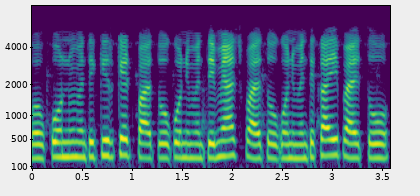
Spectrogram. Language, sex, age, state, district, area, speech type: Marathi, female, 45-60, Maharashtra, Washim, rural, spontaneous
